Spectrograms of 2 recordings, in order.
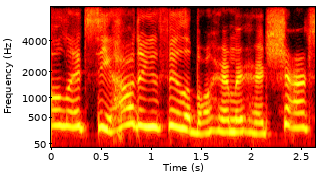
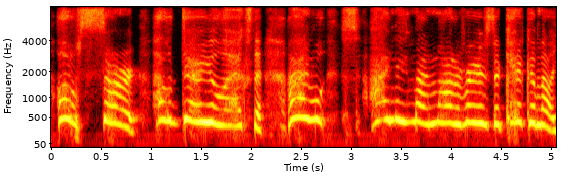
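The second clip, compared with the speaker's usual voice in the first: put-on indignant, fake outraged tirade; 5 semitones higher than usual. Reacting to a chat question about shark meat: mock angry yelling. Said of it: "I'm sorry for yelling at you".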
